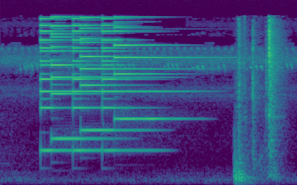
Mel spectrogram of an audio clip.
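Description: A doorbell at Dick Bando's house, rung by Detective Haartte well past midnight, chimes a quick descending run of bright, ringing notes that linger and slowly fade, followed by a couple of dull thumps near the end.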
